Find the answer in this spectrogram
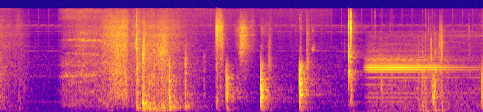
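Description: Video playback equipment, a tape deck with a projector, starting up to screen a tape. A rushing swell is followed by several sharp mechanical clicks and knocks, then a steady high whine sets in about four and a half seconds in.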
